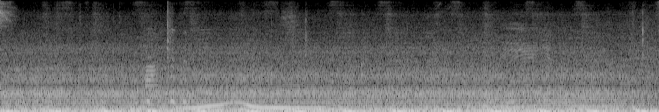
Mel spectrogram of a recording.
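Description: Road and engine rumble of a slowly moving car, heard from inside the cabin. About two seconds in, a single voice-like tone rises and falls in pitch, then holds briefly.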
